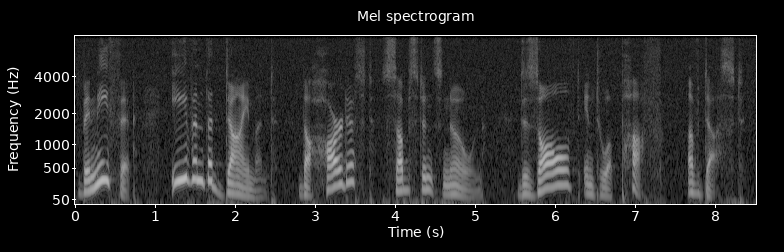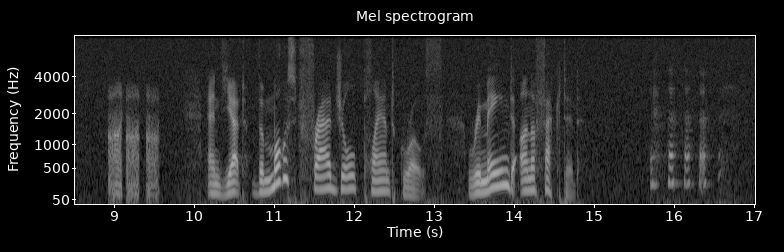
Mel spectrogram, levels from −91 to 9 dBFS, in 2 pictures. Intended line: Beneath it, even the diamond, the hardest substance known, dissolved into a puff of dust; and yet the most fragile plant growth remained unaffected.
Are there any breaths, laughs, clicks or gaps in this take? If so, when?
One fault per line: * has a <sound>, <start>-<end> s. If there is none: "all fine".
* has a laugh, 8.9-9.6 s
* has a laugh, 15.7-16.8 s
